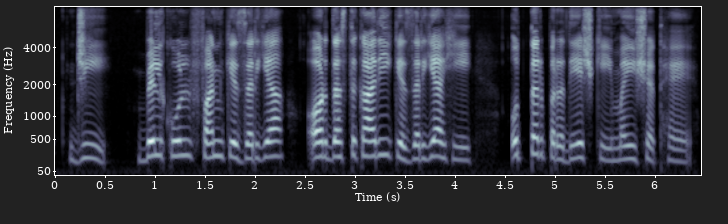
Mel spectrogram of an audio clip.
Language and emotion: Urdu, neutral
